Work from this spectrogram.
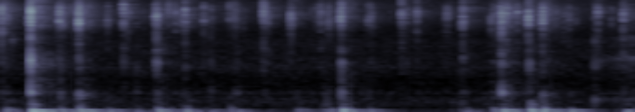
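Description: Fingers type on a computer keyboard in a steady, close run of key clicks with brief pauses, a few heavier strokes like the space bar standing out, with no talking.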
